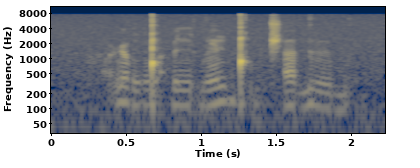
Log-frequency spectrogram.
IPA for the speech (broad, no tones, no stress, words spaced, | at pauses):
hɔ̰ ɳoɡŋ͡ǃɔ̰ʔ ɽuɲɔ̰ɡlẽbǃʼə̰b t͡ʃʼʌ ɠɯb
